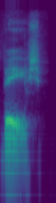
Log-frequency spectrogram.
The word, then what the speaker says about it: Bache: It's confusing because it looks more like Bach, you know, the composer. Bach with an E, but pronounced Bache.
